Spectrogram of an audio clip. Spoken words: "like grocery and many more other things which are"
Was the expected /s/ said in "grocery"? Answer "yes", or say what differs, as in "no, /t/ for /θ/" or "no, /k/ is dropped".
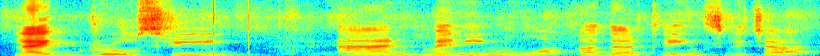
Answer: yes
